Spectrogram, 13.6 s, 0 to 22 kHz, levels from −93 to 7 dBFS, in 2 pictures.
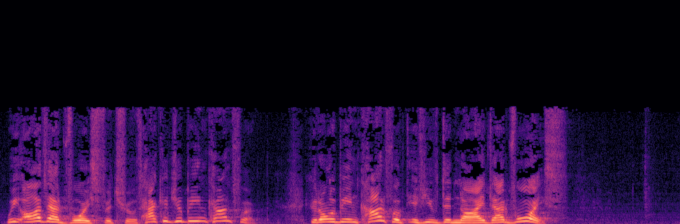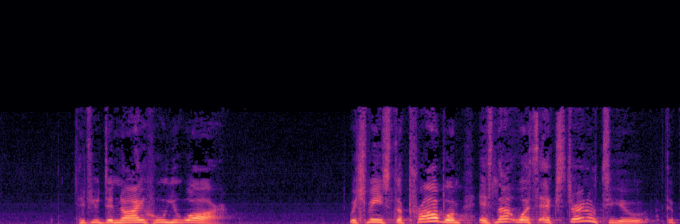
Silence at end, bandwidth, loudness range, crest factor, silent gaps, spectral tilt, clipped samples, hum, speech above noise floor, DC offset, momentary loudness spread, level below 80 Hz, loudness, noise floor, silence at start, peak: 0.05 s; 11.5 kHz; 4 LU; 18 dB; none; -6.5 dB/octave; under 0.1%; none; 43 dB; under 0.1%; 12 LU; -60 dBFS; -18 LUFS; -61 dBFS; 0.1 s; 0 dBFS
